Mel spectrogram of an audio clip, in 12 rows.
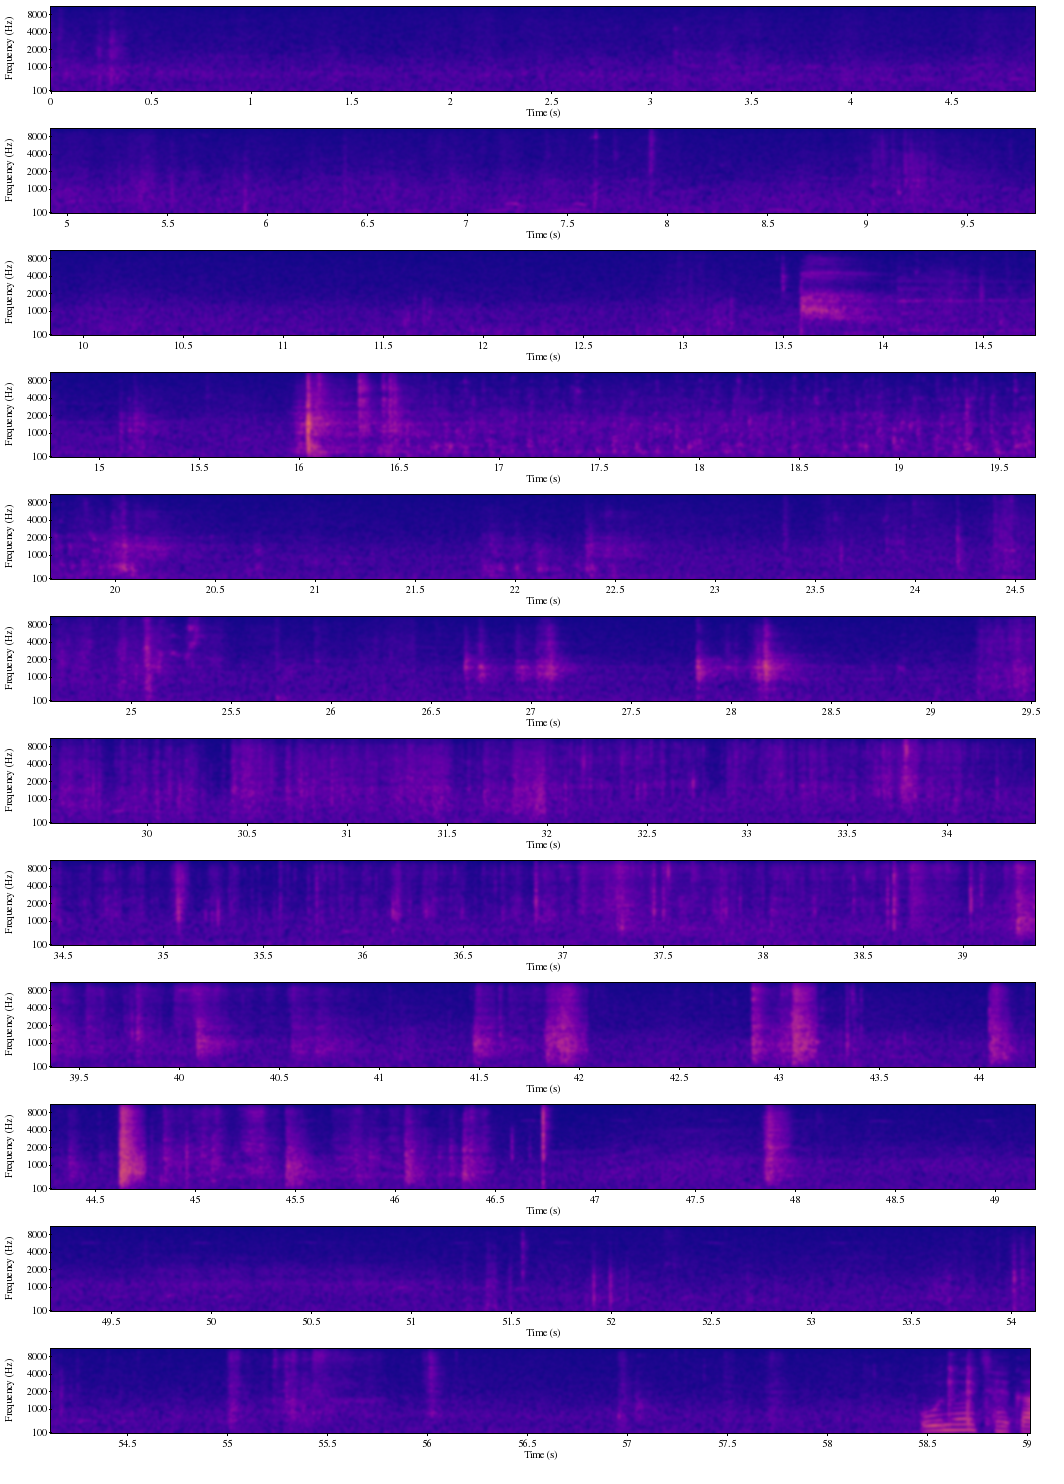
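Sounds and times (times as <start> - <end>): crackling rustle of fire starter: 8.7 - 10.4, 14.4 - 20.2, 23.3 - 28.3, 29.2 - 46.8, 55.0 - 56.2.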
